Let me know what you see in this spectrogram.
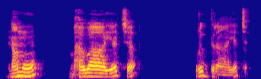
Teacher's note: the Bha, which is the fourth letter, an aspirated letter. Otherwise, none of the other letters are aspirated. So the Bha has to be stated or said with a little bit of emphasis.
